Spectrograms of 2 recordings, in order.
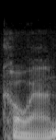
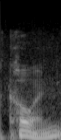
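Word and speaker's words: koan: throwing in a Coen a Coen pronounced Coen or perhaps Cohen even is a paradoxical statement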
